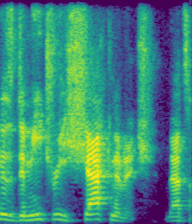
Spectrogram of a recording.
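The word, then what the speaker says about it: Shakhnevich: it's not easy though if you look at it and you get rid of the H in the- Middle it becomes a little easier I'm a lawyer in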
